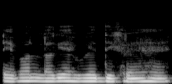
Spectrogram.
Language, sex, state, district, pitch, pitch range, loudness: Hindi, male, Jharkhand, Garhwa, 145 Hz, 140-150 Hz, -13 LUFS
